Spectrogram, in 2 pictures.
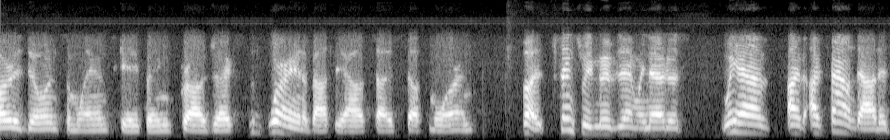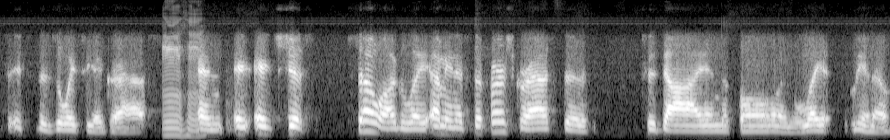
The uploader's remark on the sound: your fabulous phone calls!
